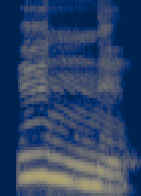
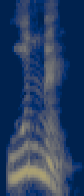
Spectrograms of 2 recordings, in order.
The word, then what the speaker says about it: un: No es une, sino un, y la on, que es la un, ¿ok?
